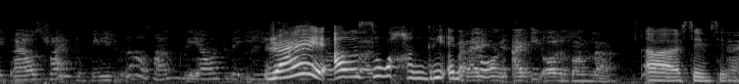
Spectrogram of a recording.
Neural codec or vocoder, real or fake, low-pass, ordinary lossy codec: codec, 16 kHz, 16 kbps, FreqCodec, larger model; fake; none; none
